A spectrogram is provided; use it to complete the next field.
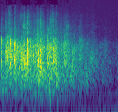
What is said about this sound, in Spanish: Gloria a Dios por sus ancianos. Un aplauso por los ancianos de la iglesia.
